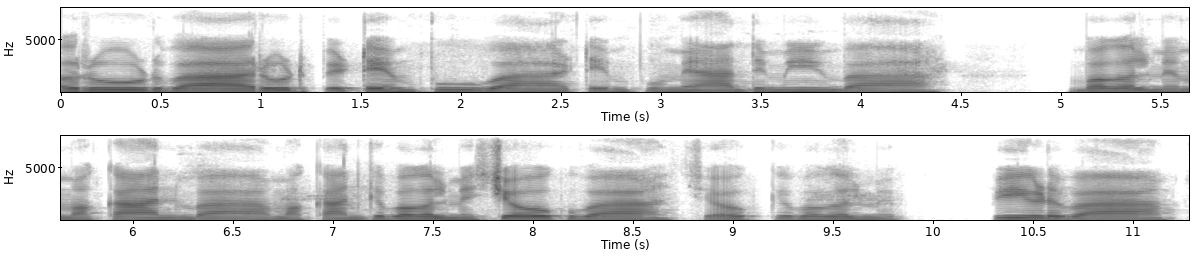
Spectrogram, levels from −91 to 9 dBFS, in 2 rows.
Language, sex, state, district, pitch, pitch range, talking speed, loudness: Bhojpuri, female, Uttar Pradesh, Gorakhpur, 155 Hz, 155-160 Hz, 135 wpm, -29 LUFS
